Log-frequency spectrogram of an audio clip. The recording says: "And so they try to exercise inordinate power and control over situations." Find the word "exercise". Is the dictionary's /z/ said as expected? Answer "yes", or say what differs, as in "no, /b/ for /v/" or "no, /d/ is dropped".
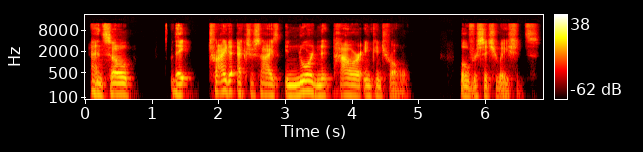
yes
